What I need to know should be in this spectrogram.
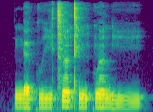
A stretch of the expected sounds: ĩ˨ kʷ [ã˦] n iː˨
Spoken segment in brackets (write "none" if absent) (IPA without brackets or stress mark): ã˦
